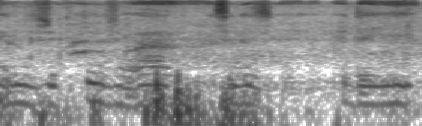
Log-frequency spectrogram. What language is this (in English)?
Manipuri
